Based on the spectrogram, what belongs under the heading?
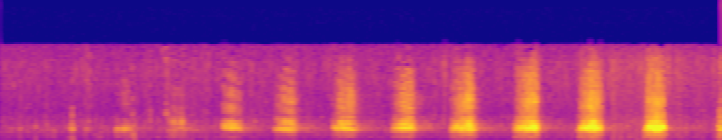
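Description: Hooded Merganser giving a series of about ten harsh, nasal notes, two per second, growing steadily louder; a faint low hum underneath.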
